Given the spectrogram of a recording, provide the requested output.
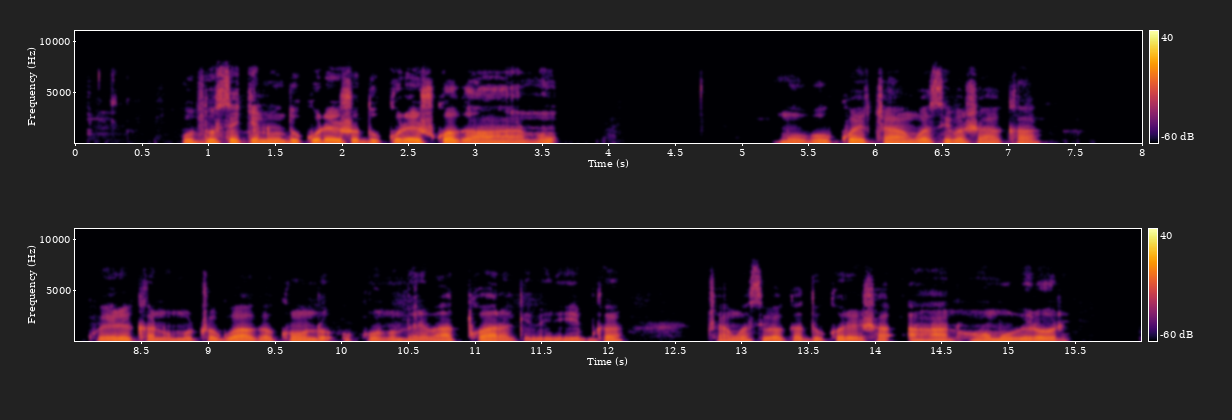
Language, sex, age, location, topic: Kinyarwanda, male, 25-35, Musanze, government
